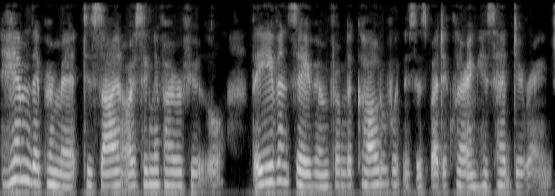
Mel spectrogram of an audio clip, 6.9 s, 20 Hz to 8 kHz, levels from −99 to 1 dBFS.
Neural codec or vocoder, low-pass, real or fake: none; 7.2 kHz; real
